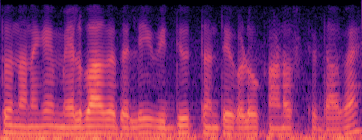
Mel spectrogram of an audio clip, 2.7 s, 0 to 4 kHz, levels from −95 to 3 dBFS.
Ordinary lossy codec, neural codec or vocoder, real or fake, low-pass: none; none; real; 3.6 kHz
